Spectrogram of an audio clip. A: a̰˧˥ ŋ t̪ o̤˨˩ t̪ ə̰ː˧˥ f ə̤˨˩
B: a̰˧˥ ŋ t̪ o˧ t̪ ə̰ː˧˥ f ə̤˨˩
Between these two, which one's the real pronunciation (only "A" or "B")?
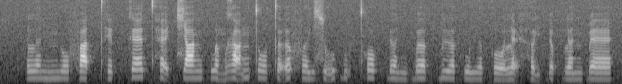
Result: A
